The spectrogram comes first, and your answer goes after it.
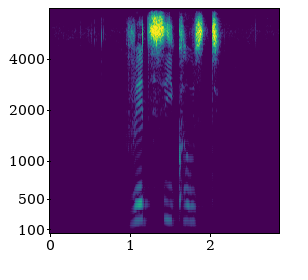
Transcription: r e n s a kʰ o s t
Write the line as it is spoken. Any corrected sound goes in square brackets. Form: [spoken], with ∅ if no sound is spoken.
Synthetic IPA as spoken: r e [d] s [i] kʰ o s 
